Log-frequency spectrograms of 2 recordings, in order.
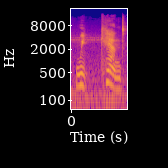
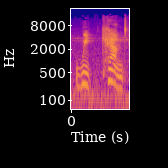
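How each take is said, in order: The two takes are said the same way.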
